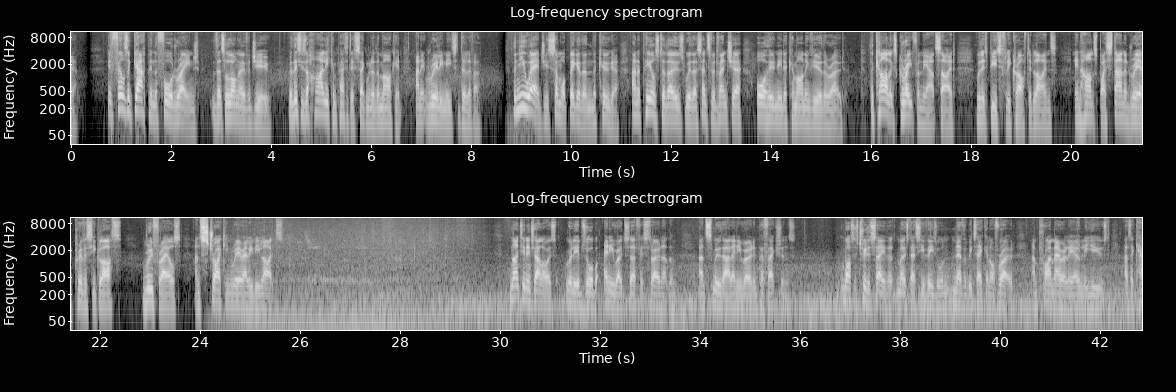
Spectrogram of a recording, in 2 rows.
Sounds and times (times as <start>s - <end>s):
Speech: 0.8s - 8.2s, 8.8s - 25.7s, 30.2s - 35.9s, 36.8s - 42.8s.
